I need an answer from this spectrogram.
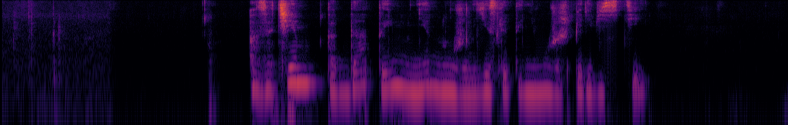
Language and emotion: Russian, neutral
